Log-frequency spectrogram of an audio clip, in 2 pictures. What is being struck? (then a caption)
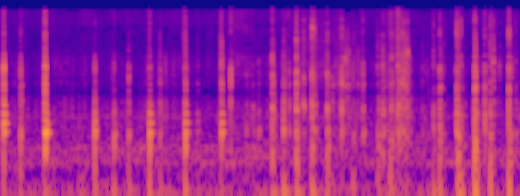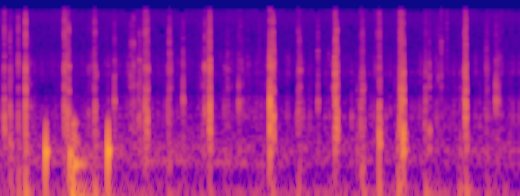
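Small cardboard box holding drink sticks. A small, hollow printed Blendy cardboard box of cocoa drink sticks, with sticks still inside, is held in one hand and tapped and scratched with long nails. Quick, dry clicking taps sound over a soft, papery scratching, each tap stopping almost at once with no ring. A slightly louder cluster of taps comes near the middle.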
